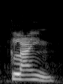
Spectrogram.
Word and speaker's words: climb: यहाँ पे ध्यान से इसका प्रोनाउंसिएशन देखिए, क्लाइम लिखा है, क्या लिखा है? तो इसमें बी इज नॉट प्रोनाउंस्ड, यानी बी बोला नहीं जाएगा, बी उच्चारित नहीं होगा। प्रोनाउंस मतलब उच्चारित नहीं होगा। इट इज साइलेंट, बी क्या है इसमें?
